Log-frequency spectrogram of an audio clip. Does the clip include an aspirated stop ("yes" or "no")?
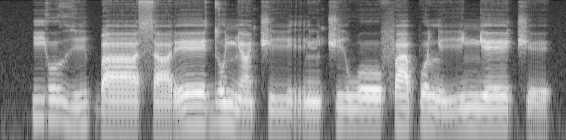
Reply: no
